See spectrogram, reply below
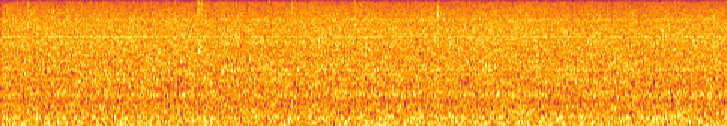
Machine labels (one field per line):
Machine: pump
